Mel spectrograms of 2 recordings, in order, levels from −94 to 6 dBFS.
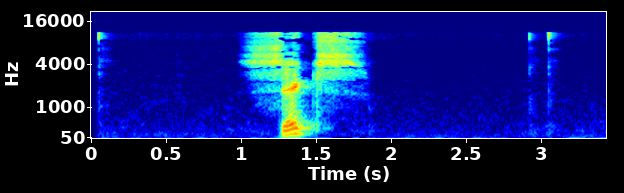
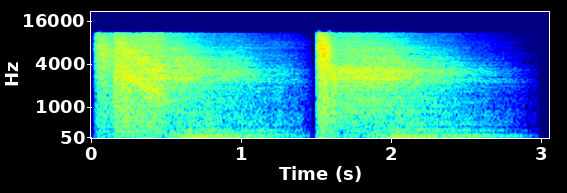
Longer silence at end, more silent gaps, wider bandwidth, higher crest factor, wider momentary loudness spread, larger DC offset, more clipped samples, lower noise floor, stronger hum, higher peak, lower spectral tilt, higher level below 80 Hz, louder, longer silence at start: about the same, 0.35 s vs 0.4 s; neither; about the same, 12 kHz vs 12 kHz; about the same, 26 dB vs 22 dB; about the same, 19 LU vs 19 LU; neither; neither; first, -73 dBFS vs -45 dBFS; neither; about the same, 0 dBFS vs 0 dBFS; first, -2 dB/octave vs 1 dB/octave; second, -64 dBFS vs -50 dBFS; about the same, -19 LUFS vs -18 LUFS; first, 1.05 s vs 0 s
